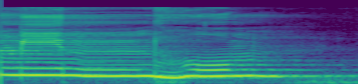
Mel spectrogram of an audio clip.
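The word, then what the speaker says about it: منهم: Maka cara bacanya adalah bunyi nun dibunyikan dengan jelas, jadi bunyinya N dan tidak kita tahan.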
